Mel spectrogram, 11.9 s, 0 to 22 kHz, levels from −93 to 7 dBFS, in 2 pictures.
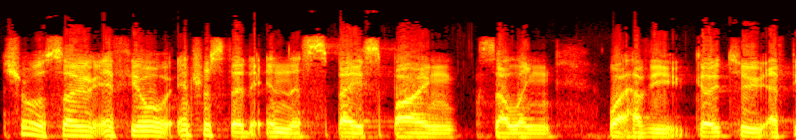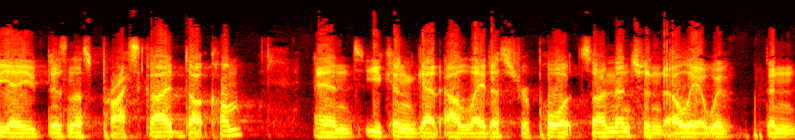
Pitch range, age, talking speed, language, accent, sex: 105-115 Hz, 20-39, 155 wpm, English, Australian, male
